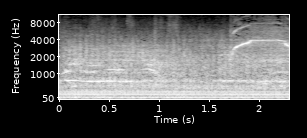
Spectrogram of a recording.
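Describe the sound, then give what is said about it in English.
An army helicopter swoops over a protest site with a steady, droning rotor and engine hum and a high whine, while voices from the crowd mix in. “The protesters shout at an army helicopter that swoops over the site, telling it to leave.”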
